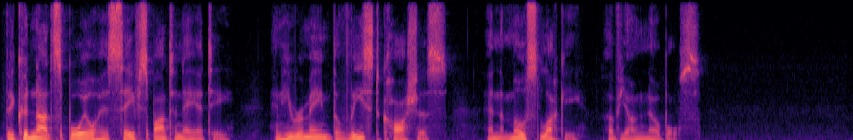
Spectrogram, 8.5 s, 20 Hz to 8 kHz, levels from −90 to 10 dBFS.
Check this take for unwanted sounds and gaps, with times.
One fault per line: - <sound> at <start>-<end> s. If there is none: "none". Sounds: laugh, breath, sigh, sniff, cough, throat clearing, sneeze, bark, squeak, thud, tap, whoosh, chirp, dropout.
none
